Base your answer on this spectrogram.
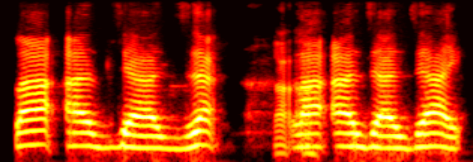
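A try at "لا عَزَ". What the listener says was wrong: Jangan dijaikan. Zai itu kalau belum berbaris. Pokoknya dirasa-rasa kalau Z itu kayak ngomong gimana sih? Za.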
